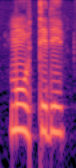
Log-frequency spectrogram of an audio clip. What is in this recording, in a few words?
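"mutit" Sardinian, female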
